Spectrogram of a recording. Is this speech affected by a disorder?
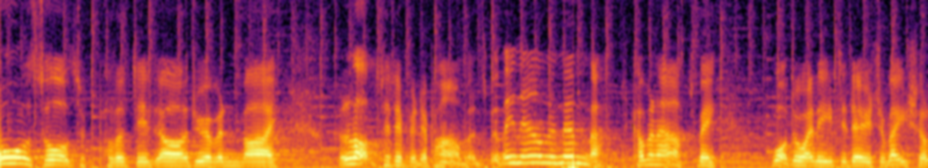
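Yes: cerebral palsy; mixed types.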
